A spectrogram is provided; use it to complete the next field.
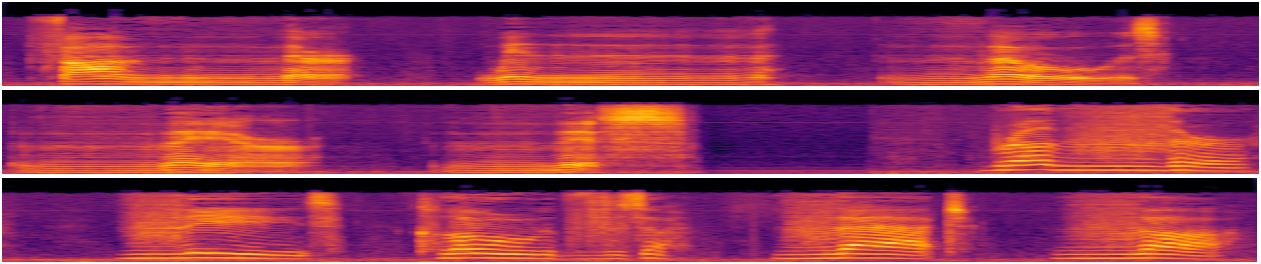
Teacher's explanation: The voiced tongue point to teeth fricative th. The vibrant sound of the voiced th has a quality much like that of the v.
